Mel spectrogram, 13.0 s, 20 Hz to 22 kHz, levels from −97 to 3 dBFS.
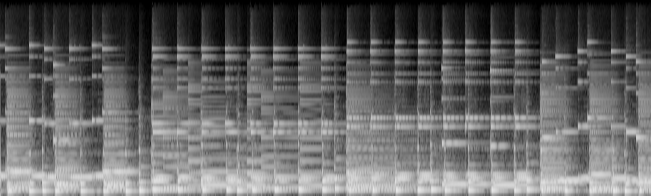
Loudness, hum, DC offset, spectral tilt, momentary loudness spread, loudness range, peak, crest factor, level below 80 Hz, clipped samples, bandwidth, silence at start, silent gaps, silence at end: -15 LUFS; none; under 0.1%; -6.5 dB/octave; 3 LU; 1 LU; -2 dBFS; 12 dB; -52 dBFS; under 0.1%; 9.6 kHz; 0 s; none; 0 s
